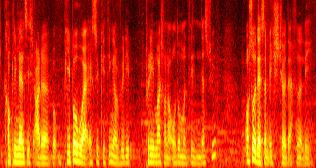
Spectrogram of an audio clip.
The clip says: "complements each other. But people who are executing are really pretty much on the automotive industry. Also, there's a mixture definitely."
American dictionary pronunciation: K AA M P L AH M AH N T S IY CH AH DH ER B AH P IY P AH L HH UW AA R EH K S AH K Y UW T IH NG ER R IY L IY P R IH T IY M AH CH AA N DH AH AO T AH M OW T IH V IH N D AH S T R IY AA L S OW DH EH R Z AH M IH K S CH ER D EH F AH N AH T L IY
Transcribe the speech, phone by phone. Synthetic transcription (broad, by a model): K AA M P L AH M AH N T S IY CH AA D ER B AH P IY P AH L HH UW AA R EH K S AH K Y UW T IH NG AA R IY L IY P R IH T IY M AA CH AA N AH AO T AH M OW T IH IH N D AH S T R IY AA L S OW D EH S AH M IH K S CH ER D EH F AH N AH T L IY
